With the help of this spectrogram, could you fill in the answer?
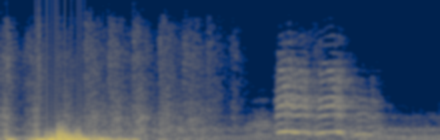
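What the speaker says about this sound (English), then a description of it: "I have a bird in the house who likes to sing" Prince, a pet bird in a house, gives a few soft, cooing, warbling notes after a low muffled thump, faint and close, in a quiet room.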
